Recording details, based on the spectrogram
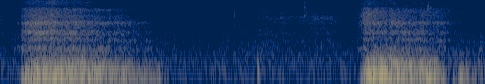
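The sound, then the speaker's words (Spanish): Two heavy breaths blown right into a microphone, each a broad rushing burst lasting most of a second, separated by a quiet pause. No talking. “¿Se dan cuenta de mi respiración?”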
